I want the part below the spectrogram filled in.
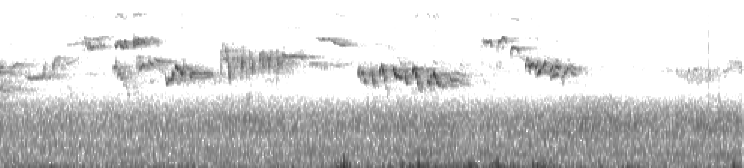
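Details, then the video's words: Robin giving a short song: a run of high, thin, warbled phrases, each brief and varied, some sliding and twittering, delivered in quick bursts across the recording over a steady low rumble of background noise. "Robins short song."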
